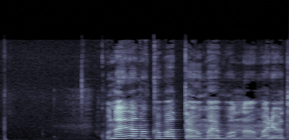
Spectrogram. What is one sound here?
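A young woman speaks close by, in a high animated voice.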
